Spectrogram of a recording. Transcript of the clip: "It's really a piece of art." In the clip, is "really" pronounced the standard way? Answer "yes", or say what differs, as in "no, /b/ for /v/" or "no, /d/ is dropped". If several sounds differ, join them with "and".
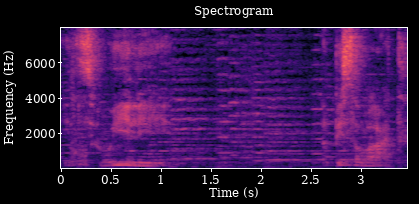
no, /w/ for /ɹ/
